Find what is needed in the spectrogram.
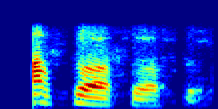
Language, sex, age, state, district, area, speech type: Sanskrit, male, 30-45, Kerala, Thiruvananthapuram, urban, conversation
